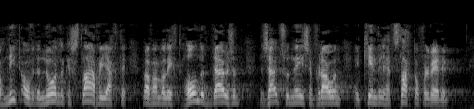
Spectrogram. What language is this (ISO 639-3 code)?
nld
